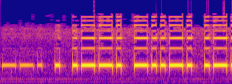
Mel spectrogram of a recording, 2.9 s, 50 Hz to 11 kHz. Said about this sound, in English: That was the repeater calling back with its call sign. I don't know the Morse code for that, but I would believe it's the call sign for that repeater, which is some variation with a 9 in it for my designation, but that's just it calling.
